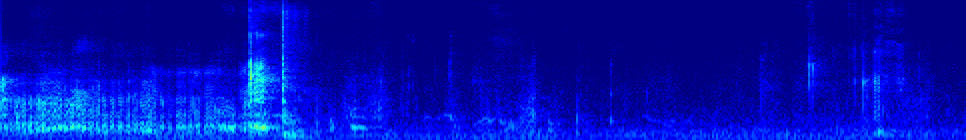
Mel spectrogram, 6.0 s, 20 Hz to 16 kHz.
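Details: Seven-week-old Frenchton puppies (87.5% French Bulldog, 12.5% Boston Terrier) indoors: a low, rumbling growl, then soft snuffles and small clicks.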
